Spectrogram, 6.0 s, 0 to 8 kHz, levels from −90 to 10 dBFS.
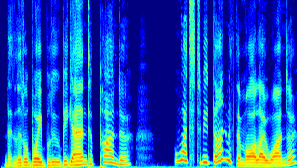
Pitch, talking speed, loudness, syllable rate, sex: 200 Hz, 160 wpm, -17 LUFS, 4.2 syllables/s, male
